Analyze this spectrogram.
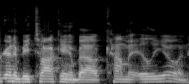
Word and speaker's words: Kamailio: come up what and it's comma Ellie oh I have it phonetically spelled out for anyone that might need help saying it it's a Hawaiian word that means to communicate and it was chosen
